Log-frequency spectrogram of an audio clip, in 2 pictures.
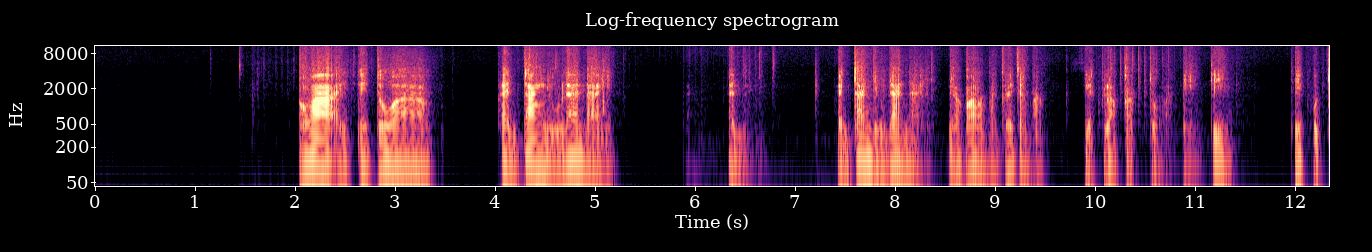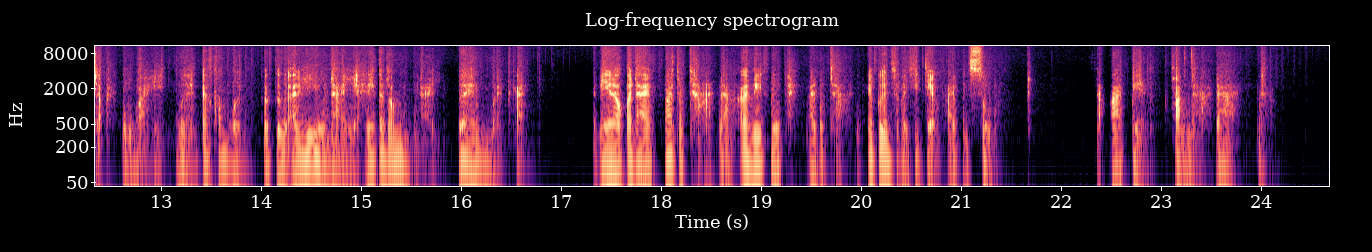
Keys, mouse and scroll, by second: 1.2 ctrl+right click, 2.7-4.6 ctrl+drag, 4.4-6.8 ctrl+right drag, 5.2 click, 6.2 click, 16.8 right click, 21.8 click, 22.5 click.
